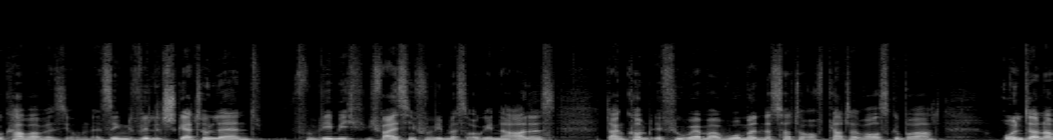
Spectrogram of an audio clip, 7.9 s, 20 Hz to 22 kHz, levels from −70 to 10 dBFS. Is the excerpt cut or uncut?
uncut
